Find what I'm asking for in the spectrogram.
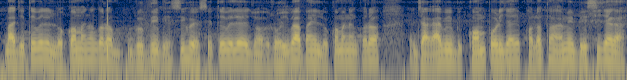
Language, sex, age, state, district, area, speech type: Odia, male, 18-30, Odisha, Nuapada, urban, spontaneous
